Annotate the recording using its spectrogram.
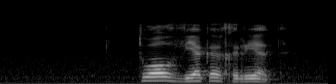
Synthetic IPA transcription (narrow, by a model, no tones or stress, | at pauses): twɑːlˠfviəkəχəɾiət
